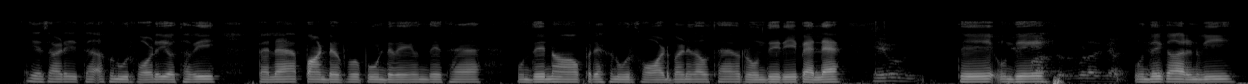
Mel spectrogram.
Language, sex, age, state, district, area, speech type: Dogri, male, 18-30, Jammu and Kashmir, Samba, urban, spontaneous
